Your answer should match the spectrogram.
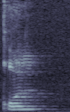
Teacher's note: قاف مستعلیہ کی ہونے کی وجہ سے ہم نے موٹا پڑھا ہے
